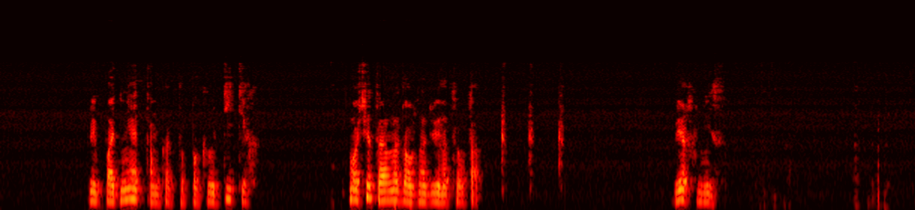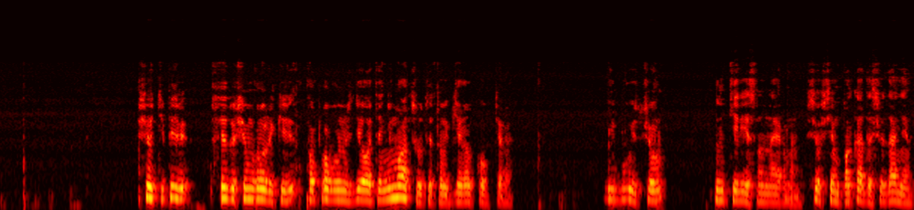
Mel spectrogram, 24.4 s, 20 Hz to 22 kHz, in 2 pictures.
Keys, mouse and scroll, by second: 4.3 click, 5.2 g, 10.2 click, 10.5 middle click, 12.4 ctrl+z, 13.9 KP_1, 15.6 shift+middle click, 16.3-17.3 middle drag, 17.5 shift+middle click, 19.6 shift+middle click, 21.6-22.6 drag.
